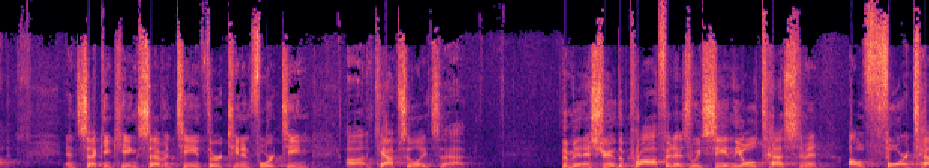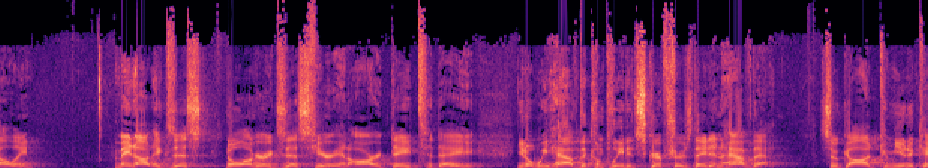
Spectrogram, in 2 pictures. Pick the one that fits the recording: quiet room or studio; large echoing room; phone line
large echoing room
